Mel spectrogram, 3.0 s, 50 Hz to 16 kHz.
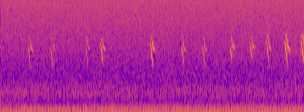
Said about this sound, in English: I'm at the net right now, and I can see a red crossbill, red male, up in the top of a tree, and it sounds like a type 5. Pointing at the wild bird.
